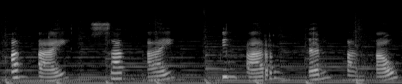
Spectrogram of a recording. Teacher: Struktur bunyi N, T di dalam kata pantai, santai, pintar, dan pantau sama-sama berfitur apikodental.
